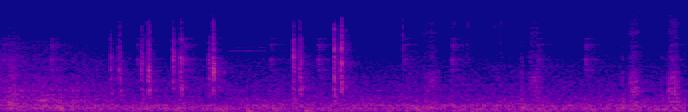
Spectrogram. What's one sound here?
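Keys click on a computer keyboard.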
